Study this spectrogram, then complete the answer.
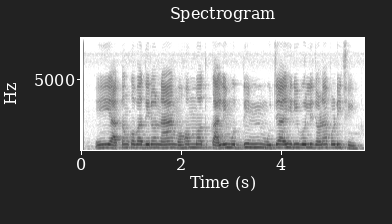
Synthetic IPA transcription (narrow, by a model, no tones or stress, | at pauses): eɦiat̪ɔŋkɔbad̪iɾɔnamɔɦɔmːɔd̪kalimud̪ːinmud͡ʒaɦiɾibolid͡ʒɔɽ̃apɔɽit͡ʃʰi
